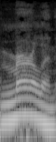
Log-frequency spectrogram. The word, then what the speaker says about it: Maryland: And I remember the guys say, yeah, Merlin. It's like Merlin the magician. That's how you say it. That's right, Maryland, yeah.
